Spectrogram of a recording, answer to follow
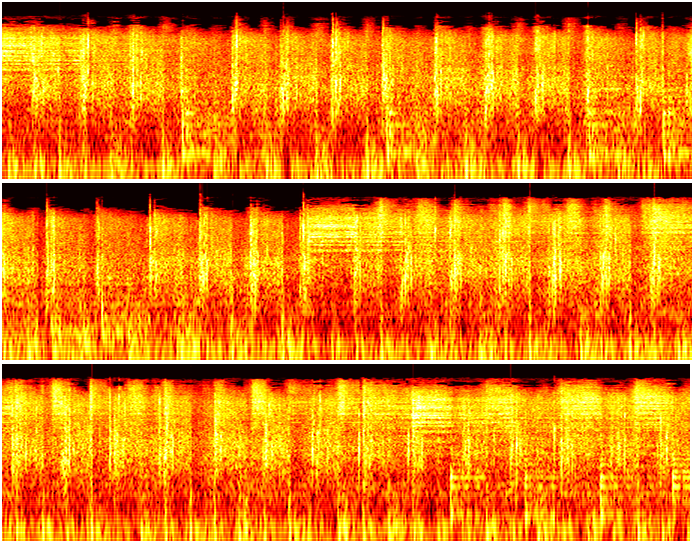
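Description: Live rock and roll band playing, amplified through a PA, driven by a loud, steady drum beat.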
